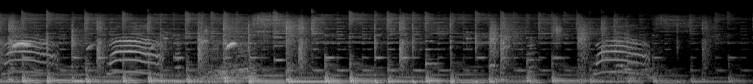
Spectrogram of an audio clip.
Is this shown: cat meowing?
yes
